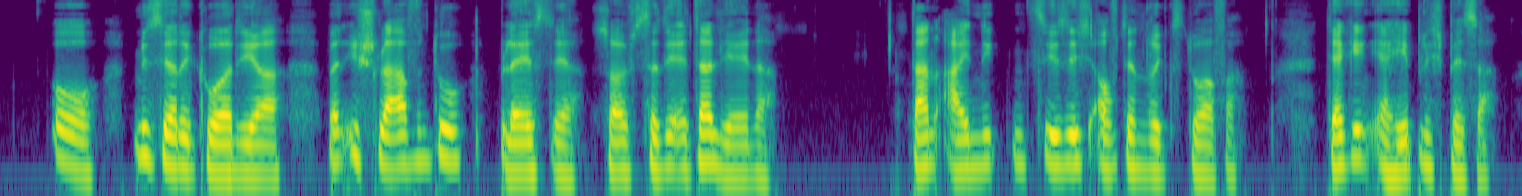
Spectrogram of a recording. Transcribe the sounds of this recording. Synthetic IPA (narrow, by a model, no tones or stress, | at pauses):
ʔoː | mɪsɛʁikʰɔɐdiavɛnʔɪçʃlaːfn̩duːb̥lɛːsteːɐz̥ɔʏft͡stədeːɐitʰaljɛːnɐ | d̥anʔa̰ɪnɪk̚tn̩z̥iːzɪça̰ʊfd̥eːnʁɪksd̥ɔɐfɐ | d̥eːɐɡɪŋʔɛ̰ɐɦeːplɪçb̥ɛsɐ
